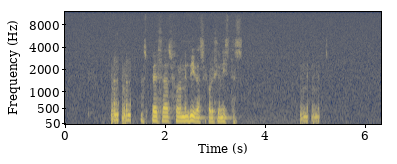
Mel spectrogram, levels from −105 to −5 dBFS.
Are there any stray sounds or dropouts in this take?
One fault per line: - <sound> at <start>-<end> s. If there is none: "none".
- laugh at 0.9-1.3 s
- laugh at 4.7-5.1 s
